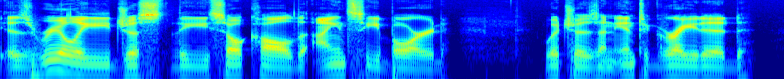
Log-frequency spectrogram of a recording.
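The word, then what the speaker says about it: EINSY: But the electronics assembly is really just the so-called INC board, which is an integrated power controller that controls the power to the hot end and the heat bed.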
